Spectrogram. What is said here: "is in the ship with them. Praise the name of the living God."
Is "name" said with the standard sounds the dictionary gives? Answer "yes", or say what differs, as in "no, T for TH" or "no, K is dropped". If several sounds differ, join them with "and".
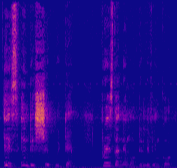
yes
